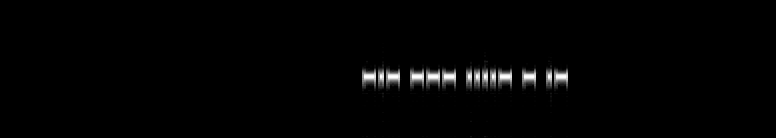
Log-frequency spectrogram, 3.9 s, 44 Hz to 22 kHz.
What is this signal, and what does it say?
Morse code, heard as a keyed tone, about 60 wpm, 700 Hz. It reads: KO4TA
